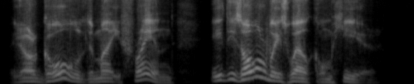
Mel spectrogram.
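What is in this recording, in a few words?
Portuguese male, voice; Pirates Of The Caribbean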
